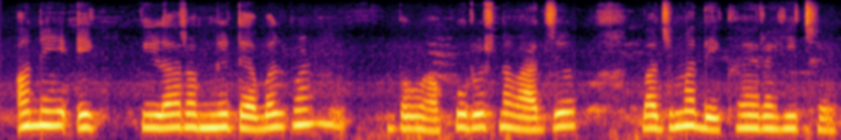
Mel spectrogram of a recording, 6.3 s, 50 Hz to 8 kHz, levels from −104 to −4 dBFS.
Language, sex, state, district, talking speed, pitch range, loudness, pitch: Gujarati, female, Gujarat, Valsad, 115 wpm, 225-255 Hz, -14 LUFS, 240 Hz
